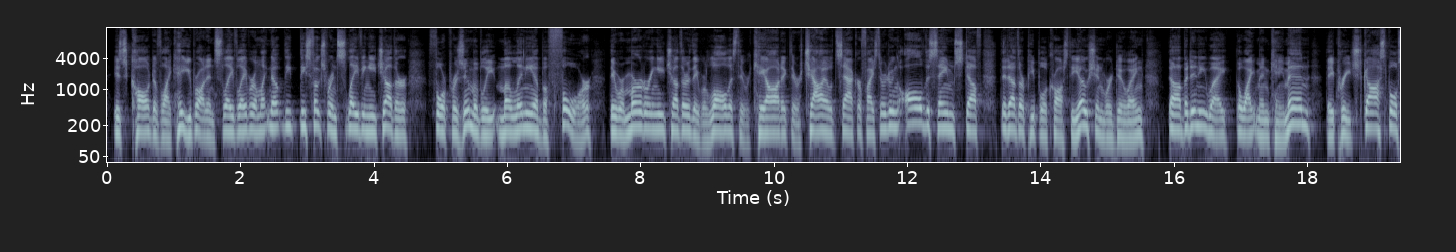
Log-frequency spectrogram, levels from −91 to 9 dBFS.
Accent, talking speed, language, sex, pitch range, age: American, 200 wpm, English, male, 130-175 Hz, 40-59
